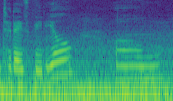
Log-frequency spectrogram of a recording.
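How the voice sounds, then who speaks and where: Loud background noise surrounds a woman who talks at a very slow pace in a dry sound with no echo. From China, Korean Chinese background. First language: Chinese or Korean. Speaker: vlogger and mother. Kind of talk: casual vlog monologue. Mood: thoughtful, calm. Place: car. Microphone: phone near.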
